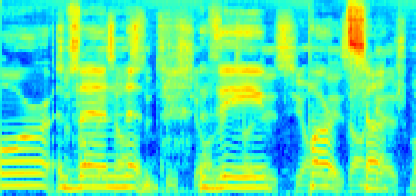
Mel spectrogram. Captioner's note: speaking French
